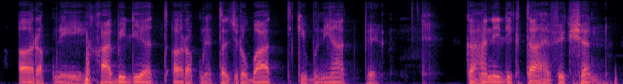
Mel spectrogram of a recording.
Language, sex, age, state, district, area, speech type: Urdu, male, 30-45, Telangana, Hyderabad, urban, spontaneous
